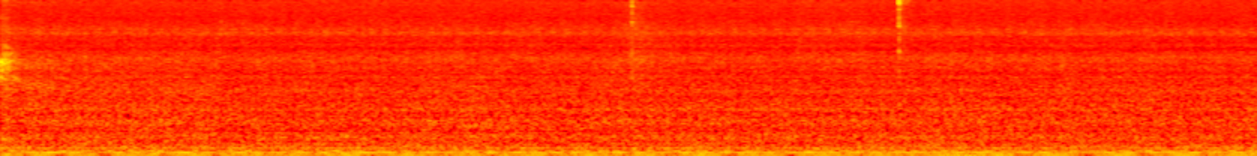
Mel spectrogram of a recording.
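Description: Steady low electrical hum with background noise on the microphone, and two faint clicks about four and six seconds in.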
